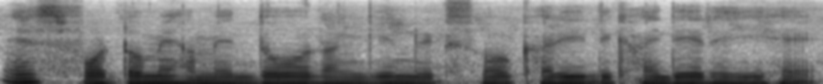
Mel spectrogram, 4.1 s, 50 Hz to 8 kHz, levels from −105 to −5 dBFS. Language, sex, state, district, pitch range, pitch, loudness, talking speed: Hindi, male, Arunachal Pradesh, Lower Dibang Valley, 105-115 Hz, 110 Hz, -17 LUFS, 175 wpm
